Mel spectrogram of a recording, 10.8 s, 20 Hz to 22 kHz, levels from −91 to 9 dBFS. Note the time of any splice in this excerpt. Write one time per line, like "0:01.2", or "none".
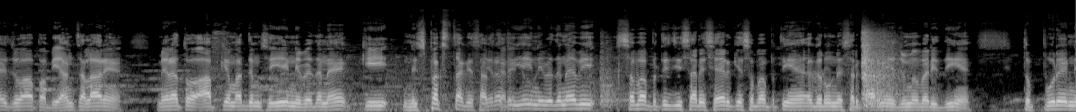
0:05.0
